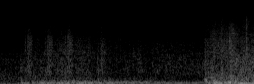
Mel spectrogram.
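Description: Naval guns roar from battleships in a naval combat video game, a dense, continuous barrage of heavy booms and rumbling blasts that swells louder near the end, with no talking.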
